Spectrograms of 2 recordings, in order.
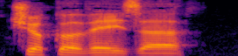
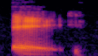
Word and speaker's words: Xocoveza: It out there, and it's spelled with an X, it's Chocoveza, Xocoveza.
